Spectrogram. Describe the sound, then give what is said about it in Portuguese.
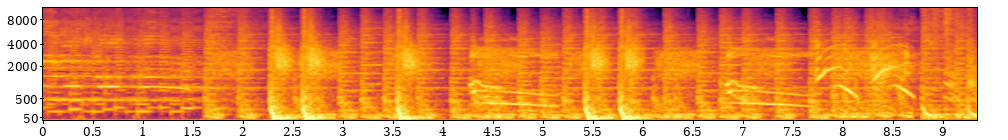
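The Mortal Kombat theme plays as fight music on a show, loud and energetic, driven by heavy, punchy percussion hits and sustained synth tones, with sharp upward-gliding yelps cutting through in the second half. No one talks over it. “Ó, vamos deixar a música do Mortal Kombat aqui, porque vai rolar um fight.”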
